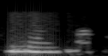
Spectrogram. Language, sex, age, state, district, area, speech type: Manipuri, female, 18-30, Manipur, Kangpokpi, urban, conversation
